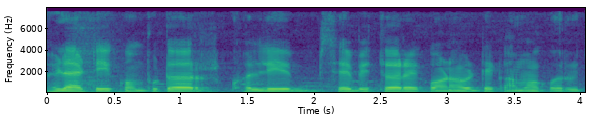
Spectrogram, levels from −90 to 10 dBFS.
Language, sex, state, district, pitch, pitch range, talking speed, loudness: Odia, male, Odisha, Malkangiri, 130 Hz, 120-135 Hz, 150 wpm, -19 LUFS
